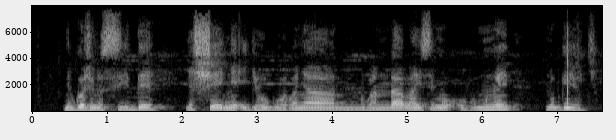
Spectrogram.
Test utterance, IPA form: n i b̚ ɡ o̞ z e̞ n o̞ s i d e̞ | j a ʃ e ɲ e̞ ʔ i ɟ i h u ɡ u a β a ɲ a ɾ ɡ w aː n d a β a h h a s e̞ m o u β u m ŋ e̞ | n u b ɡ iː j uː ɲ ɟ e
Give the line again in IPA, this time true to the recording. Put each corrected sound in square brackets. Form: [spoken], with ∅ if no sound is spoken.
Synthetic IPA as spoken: n i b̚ ɡ o̞ [ʒ] e̞ n o̞ s i d e̞ | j a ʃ e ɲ e̞ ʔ i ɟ i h u ɡ u a β a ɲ a ɾ ɡ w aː n d a β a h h [i] s e̞ m o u β u m ŋ e̞ | n u b ɡ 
